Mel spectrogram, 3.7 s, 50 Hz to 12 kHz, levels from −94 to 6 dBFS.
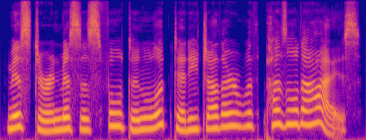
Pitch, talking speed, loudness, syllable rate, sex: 270 Hz, 180 wpm, -17 LUFS, 4.3 syllables/s, female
